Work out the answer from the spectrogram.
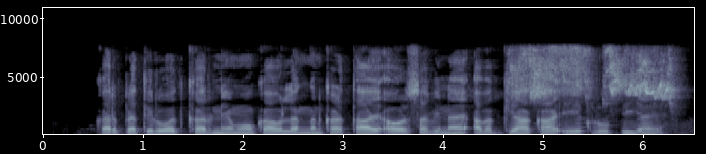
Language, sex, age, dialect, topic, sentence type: Hindi, male, 18-24, Awadhi Bundeli, banking, statement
